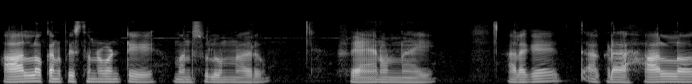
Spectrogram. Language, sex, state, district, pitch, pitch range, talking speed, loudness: Telugu, male, Andhra Pradesh, Manyam, 120 Hz, 110-130 Hz, 70 wpm, -23 LUFS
